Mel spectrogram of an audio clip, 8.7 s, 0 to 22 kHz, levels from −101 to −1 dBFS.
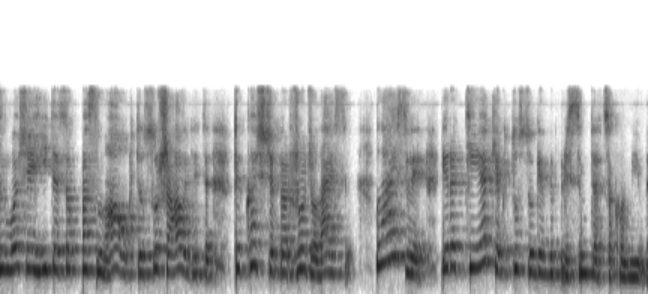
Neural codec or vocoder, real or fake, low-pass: none; real; 7.2 kHz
